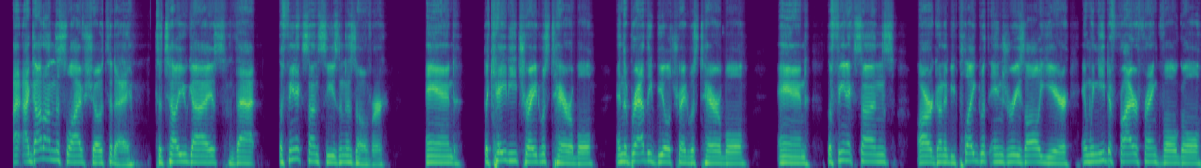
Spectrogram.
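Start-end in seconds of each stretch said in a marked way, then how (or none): none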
